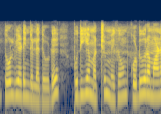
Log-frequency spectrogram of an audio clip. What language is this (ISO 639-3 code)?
tam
